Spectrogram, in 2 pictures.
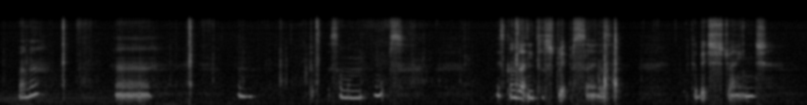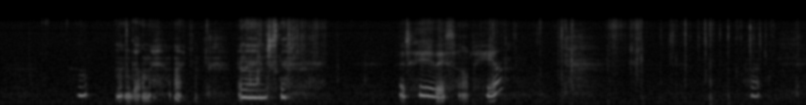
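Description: Paper rustles softly under a hand.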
